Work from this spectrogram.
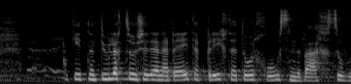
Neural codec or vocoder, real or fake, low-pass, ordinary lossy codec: none; real; 14.4 kHz; none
